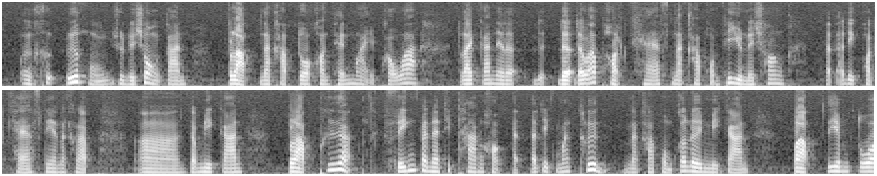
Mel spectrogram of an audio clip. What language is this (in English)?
Thai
